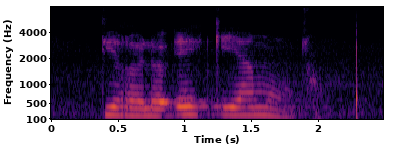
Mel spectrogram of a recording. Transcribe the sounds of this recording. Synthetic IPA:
d̥irɛlɔʔɪkʼɪjamʊːtʰʊ̥

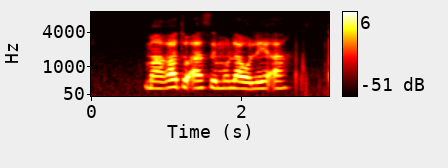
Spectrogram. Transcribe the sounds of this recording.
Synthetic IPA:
maɣatʼɔʔasɪmʊlaʊlɪʔa

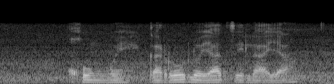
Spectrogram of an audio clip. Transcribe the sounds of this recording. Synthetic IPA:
χʰʊŋ̩ŋwɛkʼarʊlɔjat͡sʼɪla̰ja

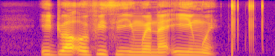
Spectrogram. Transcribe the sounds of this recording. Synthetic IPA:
itʼwaʔofisiːŋwɛnaʔiːŋwɛ

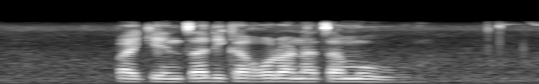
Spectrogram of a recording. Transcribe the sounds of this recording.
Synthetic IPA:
pʼakʼeŋ̩t͡sadikʼarʊlwanat͡samʊːu

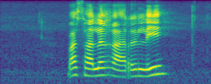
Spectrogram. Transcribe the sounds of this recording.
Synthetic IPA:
basalɪɣarɪlɪ

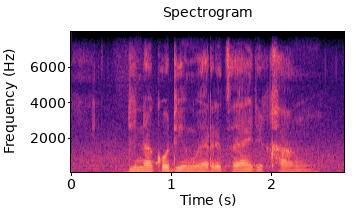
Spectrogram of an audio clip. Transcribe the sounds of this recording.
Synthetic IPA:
dinakɔdiŋ̩wɛɾet͡sajadiq͡χʰaːŋ̩

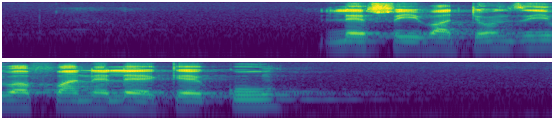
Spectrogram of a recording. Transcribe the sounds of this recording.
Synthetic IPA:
leʂiβad̥ʱond͡ziβafanɛlɛkɛku

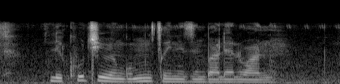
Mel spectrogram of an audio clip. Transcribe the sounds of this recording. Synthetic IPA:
likʰut͡ʃʰiwɛŋɡʱom̩ǀʱinizimbʱalɛlwaːnɔ

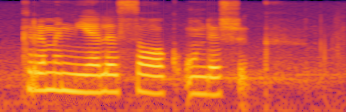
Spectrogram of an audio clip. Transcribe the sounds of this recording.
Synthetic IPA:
krəminiələsɑːkɔndərsṵk

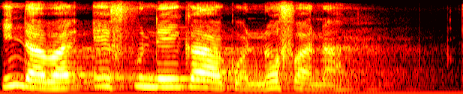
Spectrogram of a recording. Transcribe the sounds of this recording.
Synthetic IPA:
indʱaɓaefunɛk̬ʼak̬ʼɔnɔfaːna

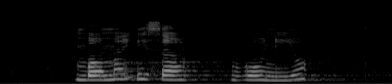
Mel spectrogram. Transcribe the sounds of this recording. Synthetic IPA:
mbɔmaʔisa | βonijɔ

